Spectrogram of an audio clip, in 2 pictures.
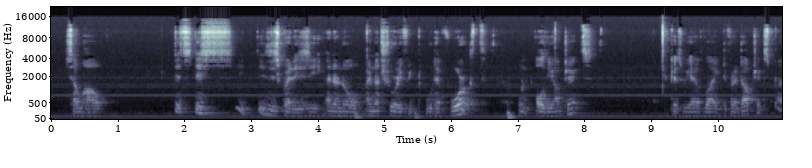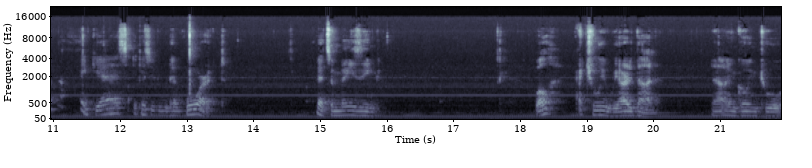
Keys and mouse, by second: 2.5 g, 11.1-12.1 middle drag, 12.1 right click, 12.8-15.2 middle drag, 15.2 right click, 15.6 middle click, 15.9 click, 17.6-21.9 drag.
